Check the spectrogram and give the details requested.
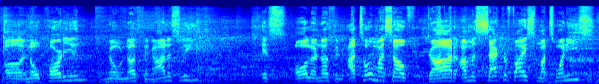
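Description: A twenty-five-year-old man and powerlifter chatting casually in a gym between lifts, loud and excited. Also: a little high, normal speed. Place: large indoor gym. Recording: music playing behind. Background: gym music.

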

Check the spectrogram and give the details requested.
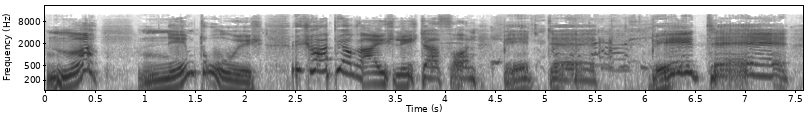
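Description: A scheming storybook villain, speaking very slowly with a gravelly creak. The delivery is wheedling and exaggerated, with a sharp, forceful edge. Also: medium pitch, wildly swooping pitch, slight background noise, heavily acted. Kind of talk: children's audio drama acting.

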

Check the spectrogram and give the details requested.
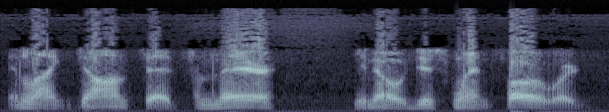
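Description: Gravelly, low-voiced middle-aged man. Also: normal speed, no room sound, rough recording. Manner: polite, folksy. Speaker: rodeo contractor guest.

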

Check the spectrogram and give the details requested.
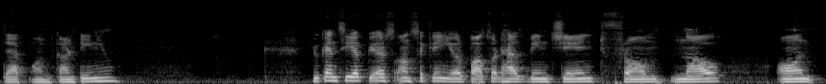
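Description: A man's voice: mid-range voice, fairly even intonation, slow pace, vocal fry, pauses often, mellow, dull audio. A man narrating a phone tutorial in short, repeated step-by-step instructions in non-native English. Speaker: tech tutorial host.

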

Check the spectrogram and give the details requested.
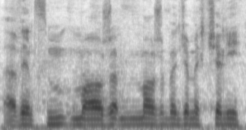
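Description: A man in his forties, an MMA coach, talking casually in an interview at an indoor press wall and breaking into loud sponsor shout-outs. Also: mid-range voice, level tone, a little slow. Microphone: handheld mic held by interviewer.

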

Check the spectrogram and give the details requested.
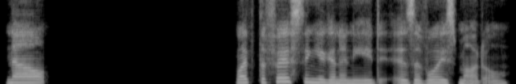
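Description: A woman with a fairly high but very soft-edged, mellow voice talks through a software tutorial. She is casual and plain-spoken, taking the listener through it step by step. The sound is dry and close, with little trace of a room. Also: slow, gravelly, dry recording. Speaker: tutorial presenter.

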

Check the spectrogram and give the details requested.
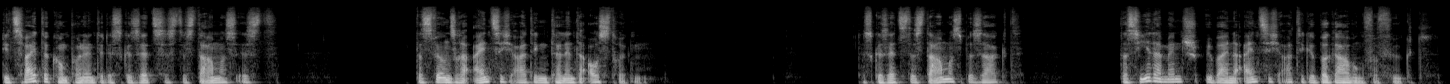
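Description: Deep-voiced male audiobook narrator. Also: measured pace, pauses often, breathy edge.

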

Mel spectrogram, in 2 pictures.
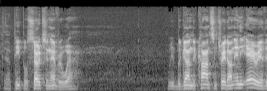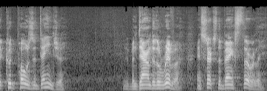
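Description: Man acting an expressive stage-drama brother. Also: mid-range voice, normal speed, long pauses. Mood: grave reading. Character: earnest adult brother reading an old journal. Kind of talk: live stage play acting.

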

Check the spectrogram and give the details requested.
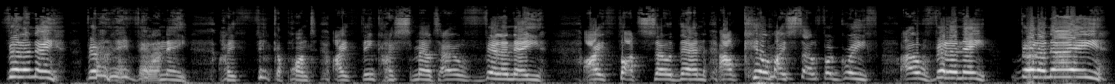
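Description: A performer voicing an outraged, loyal and grieving gentlewoman with a put-on British accent, in theatrical Shakespearean acting. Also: mid-range voice, a little slow, pitched above the performer's own voice. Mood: horrified, grieving. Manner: declamatory, impassioned, theatrical. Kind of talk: classical Shakespearean stage acting.

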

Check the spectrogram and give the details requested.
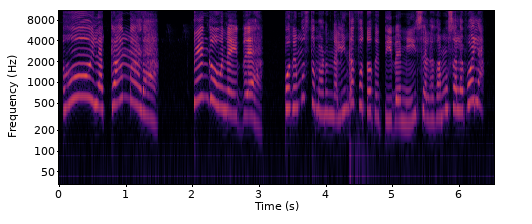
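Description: Cartoon bunny big sister: high, animated, girlish, patiently giving instructions. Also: brisk, heavily acted. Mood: eager. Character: bossy, sweet young bunny girl, big sister. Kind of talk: children's cartoon dub. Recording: music bed behind the voice. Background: cartoon background music.

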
